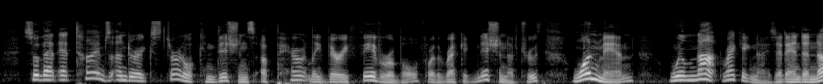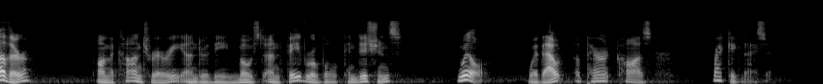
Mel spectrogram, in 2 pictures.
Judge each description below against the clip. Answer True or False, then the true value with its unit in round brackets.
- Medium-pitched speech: False (125 Hz)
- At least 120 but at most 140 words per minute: True (135 wpm)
